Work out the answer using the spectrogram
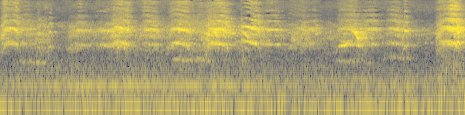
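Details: Parrot squawking in rough, nasal repeated shrieks, moderately loud, with a noisy background hum and rumble beneath the calls.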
